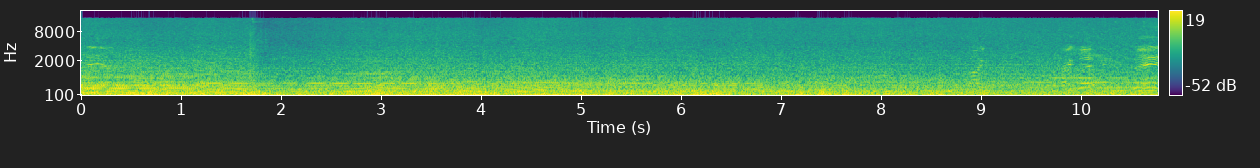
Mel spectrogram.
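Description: Twin 350-horsepower outboard engines running hard under way, a steady multi-tone drone over water rush, with irregular low buffeting.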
